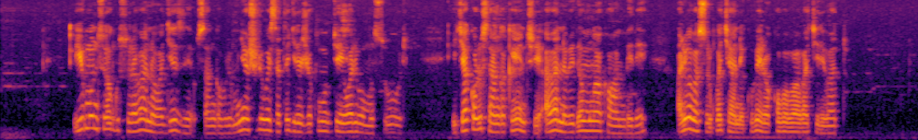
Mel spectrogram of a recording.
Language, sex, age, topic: Kinyarwanda, female, 25-35, education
